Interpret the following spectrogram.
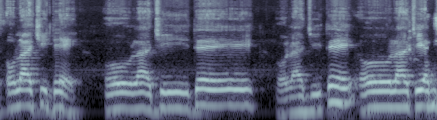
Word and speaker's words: Olajide: I never thought of it before he went, it's Olajide, Olajide, Olajide, Olajide.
